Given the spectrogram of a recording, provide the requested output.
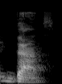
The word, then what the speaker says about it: dance: Is the verb ending in a mute E, for example, dance, it means we don't pronounce this E. We don't say dance, right? We say dance.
